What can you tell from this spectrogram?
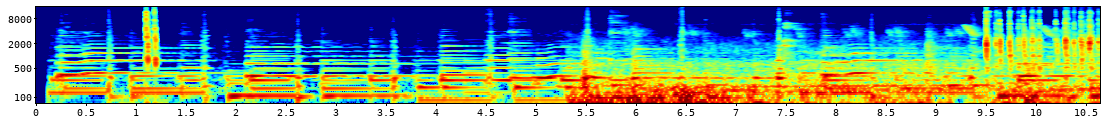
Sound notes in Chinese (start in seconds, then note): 6.4 鸟儿在背景鸣叫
